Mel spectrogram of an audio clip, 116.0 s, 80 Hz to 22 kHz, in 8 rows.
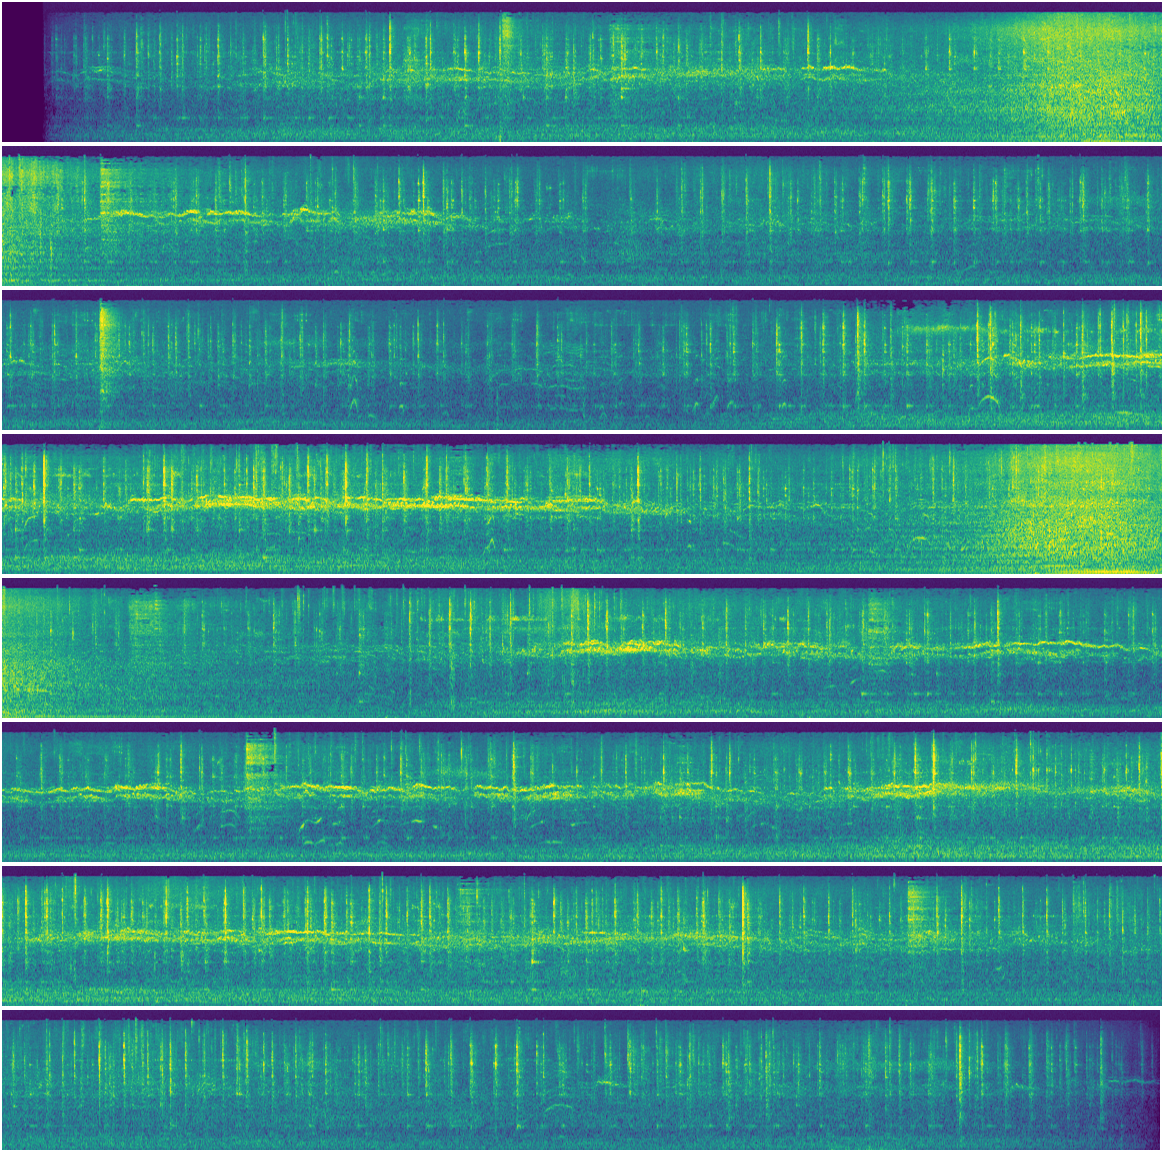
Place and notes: Quay Cottage, Beach Rd, Clifden, Co. Galway, Irland - Harbour Clifden
A sunny november day in Clifden/ Connamara, but weather change is upcoming. The sailing ships are already prepared for winter and stored on land. Around the corner children play. A car drives by.
3 November 2018, 15:00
